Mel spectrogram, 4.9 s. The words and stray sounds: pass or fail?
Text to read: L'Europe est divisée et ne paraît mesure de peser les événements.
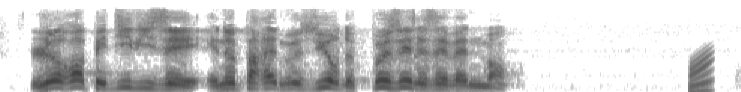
fail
